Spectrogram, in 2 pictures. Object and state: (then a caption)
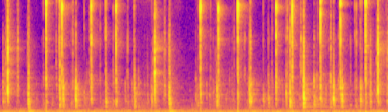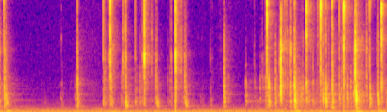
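Plastic mechanical keyboard. Fingertips with long painted nails type on a pink plastic mechanical keyboard with round keycaps and a hollow case, resting on a wooden surface. Crisp, bright clacks come in quick irregular bursts, each dying away almost at once. They pause briefly just after the middle of the clip, then resume.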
